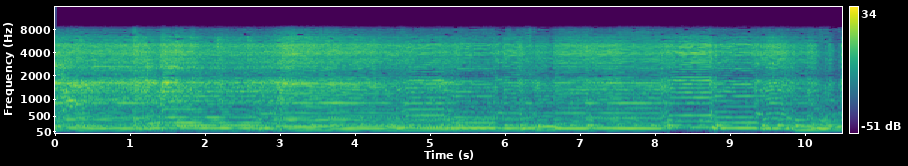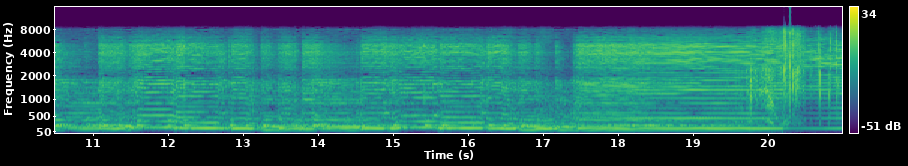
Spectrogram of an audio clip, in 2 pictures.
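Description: Stratocaster-style electric guitar playing the song's lead riffs, a run of changing single notes over a steady low note.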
